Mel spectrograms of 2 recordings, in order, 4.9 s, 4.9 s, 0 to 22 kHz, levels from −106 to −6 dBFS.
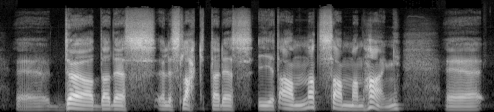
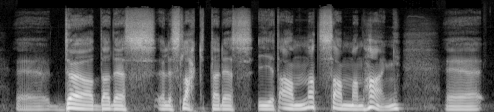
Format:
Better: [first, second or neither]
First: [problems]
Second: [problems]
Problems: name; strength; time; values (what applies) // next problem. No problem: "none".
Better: second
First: thin; very; fading below 550 Hz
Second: none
